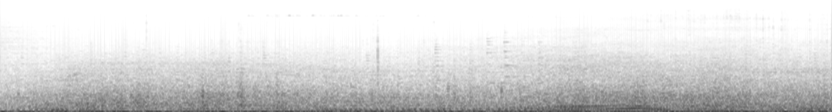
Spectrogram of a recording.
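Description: Motorcycle being ridden along a rough dirt track: a steady rush of engine and wind noise.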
